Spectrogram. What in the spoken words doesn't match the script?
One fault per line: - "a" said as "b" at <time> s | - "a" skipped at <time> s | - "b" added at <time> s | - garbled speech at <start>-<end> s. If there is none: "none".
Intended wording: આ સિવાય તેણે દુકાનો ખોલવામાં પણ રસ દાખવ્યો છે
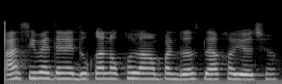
none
